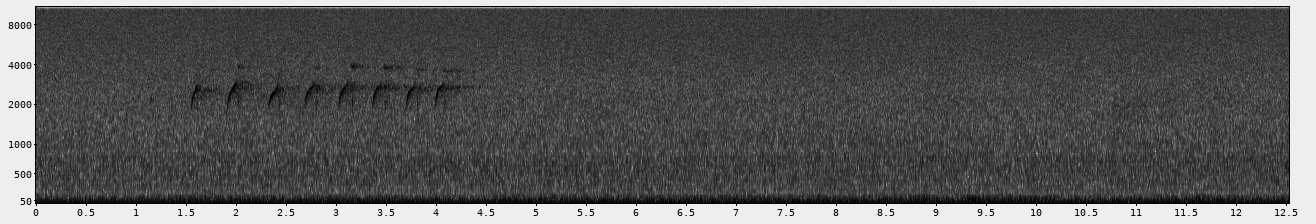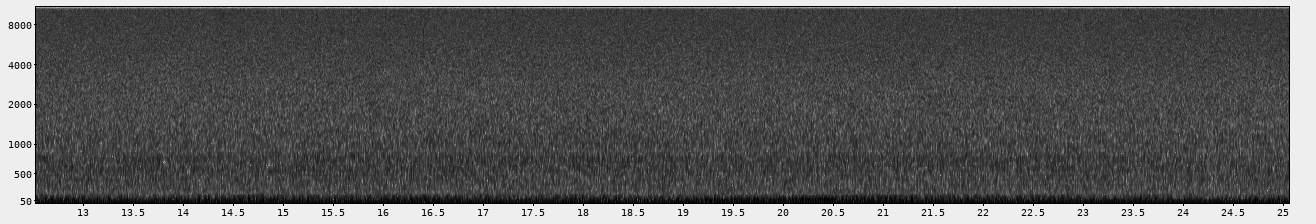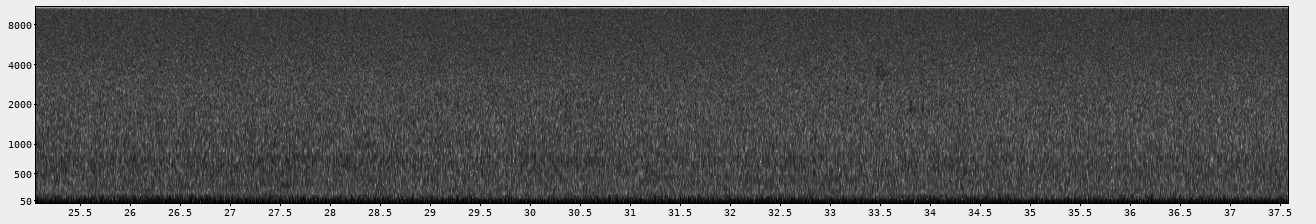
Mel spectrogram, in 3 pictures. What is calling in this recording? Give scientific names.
Myiarchus crinitus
